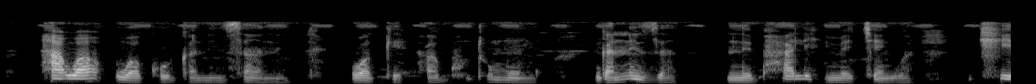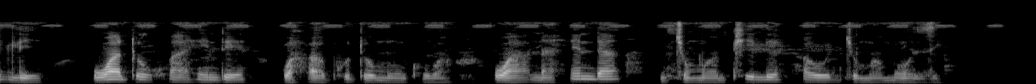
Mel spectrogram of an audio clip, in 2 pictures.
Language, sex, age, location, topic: Swahili, male, 25-35, Nakuru, government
